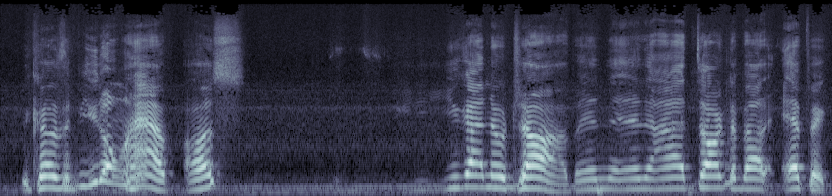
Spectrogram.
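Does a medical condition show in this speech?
Yes: cerebral palsy; eyes wander, trouble focusing eyes, difficulty focusing in VR, wears eyewear partly because of wandering eyes.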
